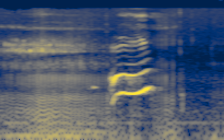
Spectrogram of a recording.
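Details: Large orange tabby house cat, happy and friendly, purring loudly right into a microphone indoors: a steady low rumbling purr for about a second, then a brief rising chirp-like trill before the purr fades.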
